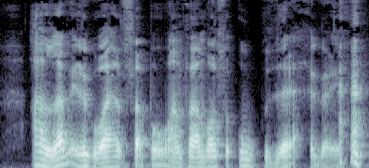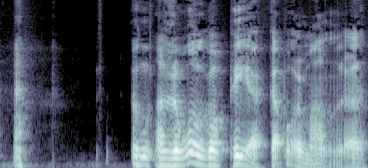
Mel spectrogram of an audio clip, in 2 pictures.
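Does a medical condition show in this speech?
Yes: tongue cancer; later received teeth.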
